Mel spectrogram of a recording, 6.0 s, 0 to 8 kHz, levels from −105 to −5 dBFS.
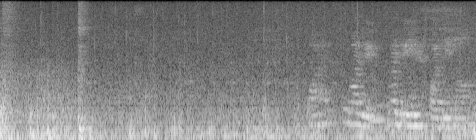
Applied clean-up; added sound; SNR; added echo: none; Thunder; -1 dB; reverberation time 0.3 s.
